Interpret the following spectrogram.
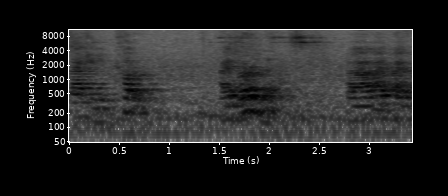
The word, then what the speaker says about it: Qatar: They uh, matter of fact, IQ is not actually the way to pronounce it. It's actually cutter.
